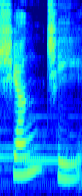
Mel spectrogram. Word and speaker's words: Xiangqi: Chinese chess, pronounced Xiangqi in Chinese, is a board game sometimes also referred to as elephant chess.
